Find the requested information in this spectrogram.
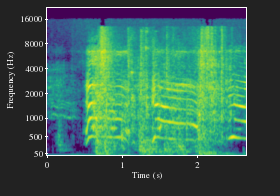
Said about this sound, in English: Oh, she slammed the door on him. Good on you, girl.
